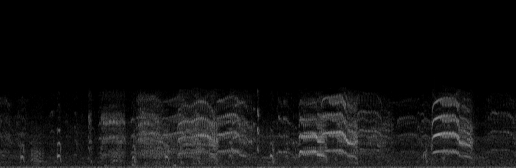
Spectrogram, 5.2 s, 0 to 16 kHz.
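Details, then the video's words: Arctic tern colony on Seal Island, Maine, at sunrise on 11 June 2018: harsh, grating calls overlap in a busy chorus, with a few louder rasping cries standing out above the steady din. "Arctic Terns"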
